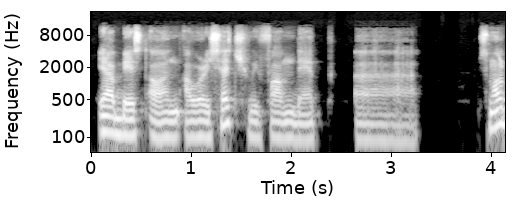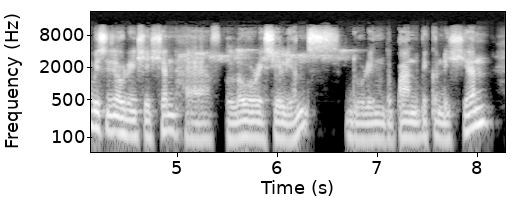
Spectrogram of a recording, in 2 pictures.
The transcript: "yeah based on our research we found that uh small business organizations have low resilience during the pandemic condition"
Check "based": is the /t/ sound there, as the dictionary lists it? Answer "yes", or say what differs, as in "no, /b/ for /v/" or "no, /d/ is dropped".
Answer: yes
